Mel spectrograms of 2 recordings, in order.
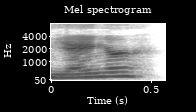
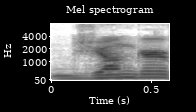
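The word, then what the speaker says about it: Juenger: defab Ball's got a couple guys but Hayden yanger um you know it's pronounced or it's spelled j u n g r i called him Jer forever but yeah Hayden yanger was one of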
